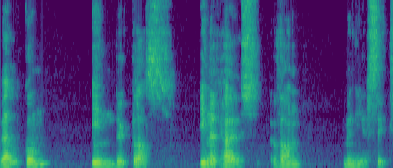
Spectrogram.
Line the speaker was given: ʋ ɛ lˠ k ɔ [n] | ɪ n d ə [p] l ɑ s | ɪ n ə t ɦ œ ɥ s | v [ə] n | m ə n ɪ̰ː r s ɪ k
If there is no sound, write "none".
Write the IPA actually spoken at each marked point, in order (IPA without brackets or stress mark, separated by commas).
m, k, ɑ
